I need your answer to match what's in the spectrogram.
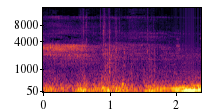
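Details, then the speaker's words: Lifted Mercury Grand Marquis 4.6 V8 driving after installing cheap eBay/Amazon coil packs and clearing misfire codes: deep even rumble rising under load, no stumble or miss; runs normally. "bump just kidding this thing uh it basically just runs like it should you know all these claims of like more power and better fuel efficiency and blah blah blah you know I don't buy any of it"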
